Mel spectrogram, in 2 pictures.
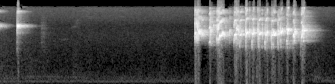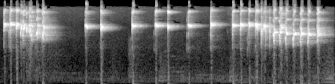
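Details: Lovebird song to encourage other lovebirds: after a quiet start, a long stretch of dense raspy chatter breaks into quick sharp chirps, then rises again into a fast buzzy run.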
